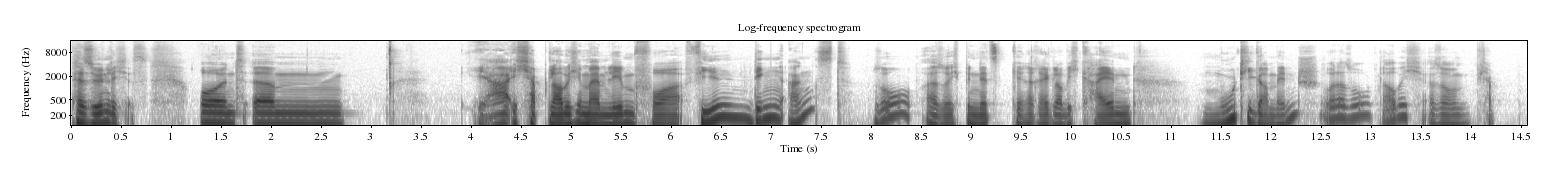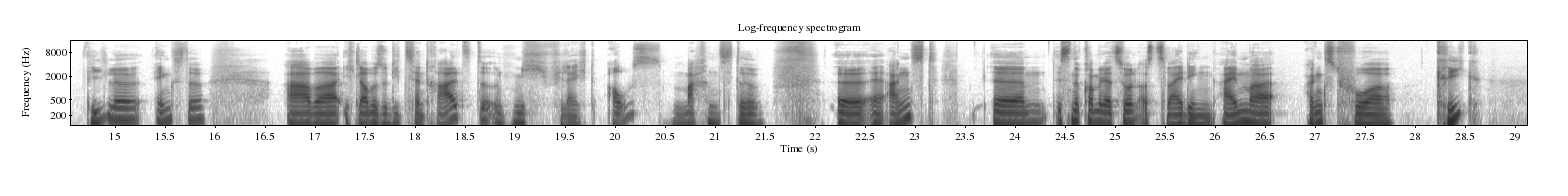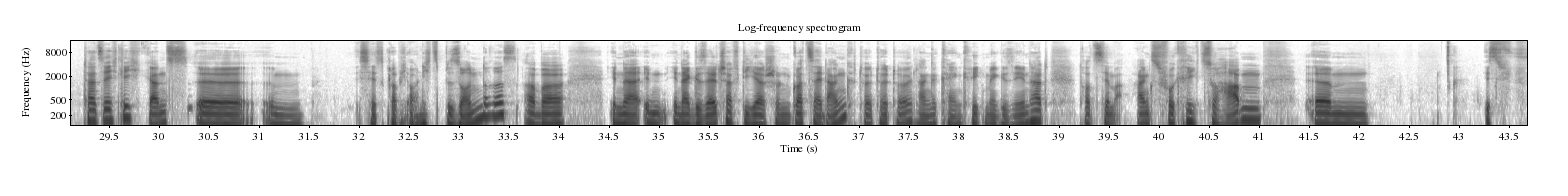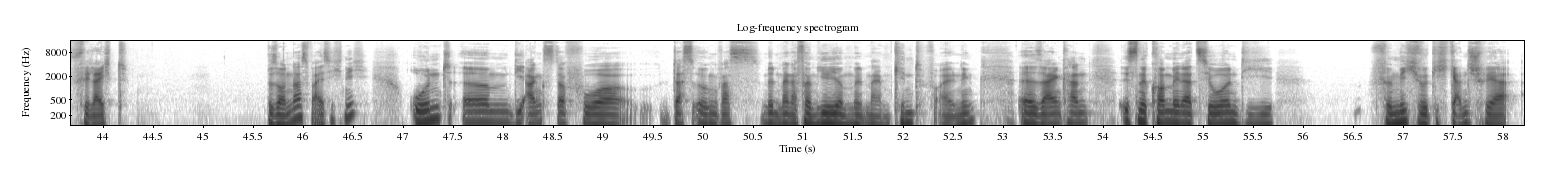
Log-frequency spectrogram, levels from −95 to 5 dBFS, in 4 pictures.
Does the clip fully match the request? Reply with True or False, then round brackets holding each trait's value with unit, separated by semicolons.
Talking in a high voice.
False (110 Hz)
